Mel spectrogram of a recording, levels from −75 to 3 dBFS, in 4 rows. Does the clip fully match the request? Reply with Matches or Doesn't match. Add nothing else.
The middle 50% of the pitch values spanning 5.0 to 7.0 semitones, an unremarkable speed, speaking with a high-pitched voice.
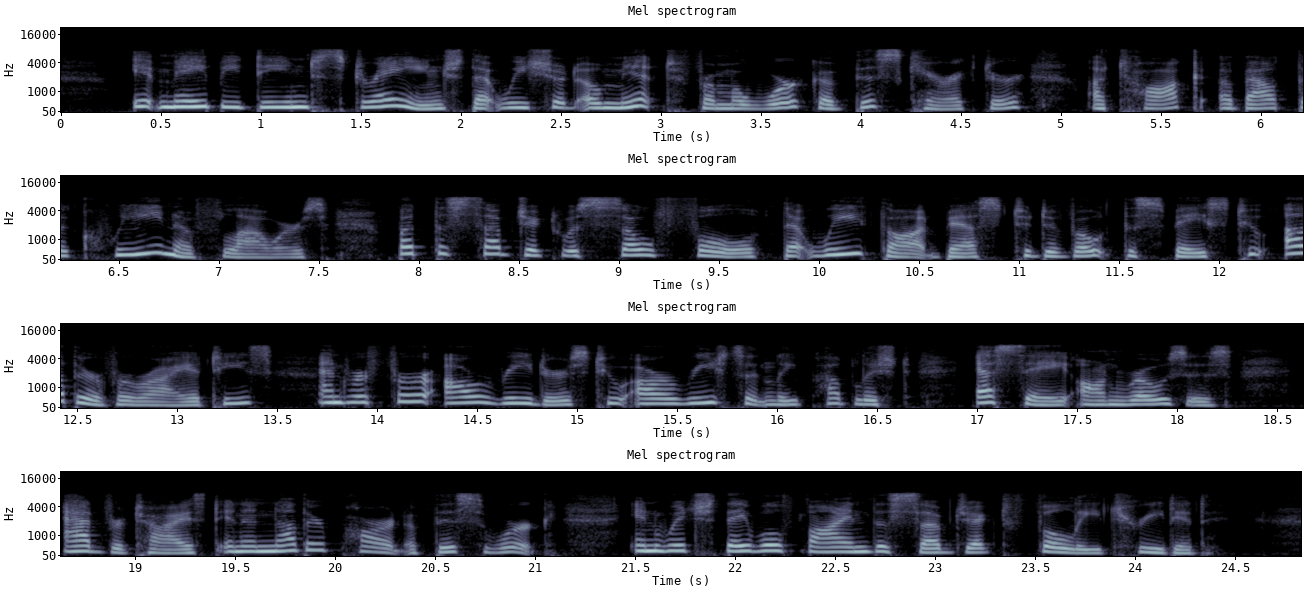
Matches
